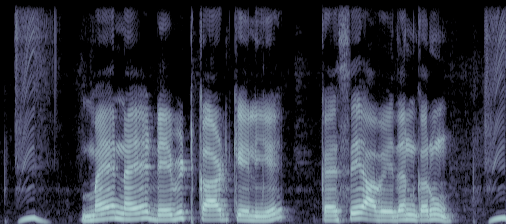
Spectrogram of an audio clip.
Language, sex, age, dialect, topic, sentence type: Hindi, male, 25-30, Kanauji Braj Bhasha, banking, statement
